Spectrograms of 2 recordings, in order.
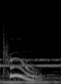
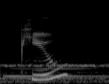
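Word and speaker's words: Puu: Pooh, not Pew. Pooh. Lord Pooh. So it's Lord Pooh.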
